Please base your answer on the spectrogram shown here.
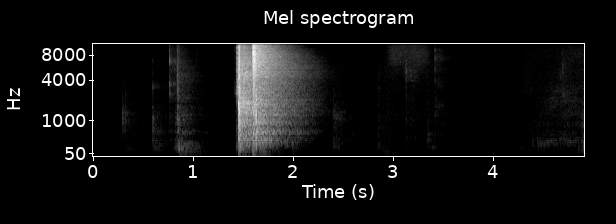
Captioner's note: nail gun popping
